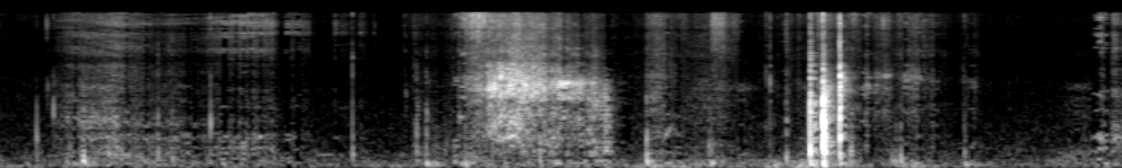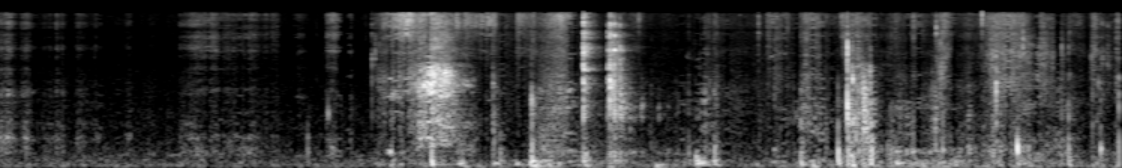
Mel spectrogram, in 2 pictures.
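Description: Pencil scratching across paper in short strokes drawn along a plastic ruler, with the ruler and paper shifting on the table. A single sharp tap about five and a half seconds in.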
